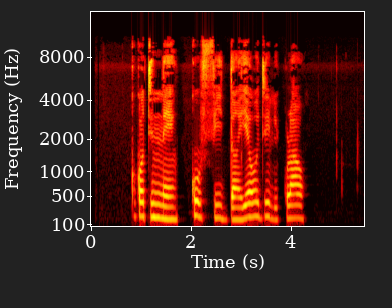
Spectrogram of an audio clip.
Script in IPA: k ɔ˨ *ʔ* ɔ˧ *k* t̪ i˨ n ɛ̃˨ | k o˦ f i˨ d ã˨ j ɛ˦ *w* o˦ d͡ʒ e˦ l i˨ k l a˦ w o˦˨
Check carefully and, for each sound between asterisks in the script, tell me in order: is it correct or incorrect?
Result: incorrect: k, incorrect: none, correct

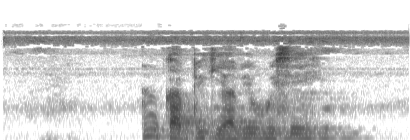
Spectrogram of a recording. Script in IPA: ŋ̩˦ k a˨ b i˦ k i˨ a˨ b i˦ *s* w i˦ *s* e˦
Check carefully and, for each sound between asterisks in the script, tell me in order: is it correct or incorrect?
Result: incorrect: none, correct

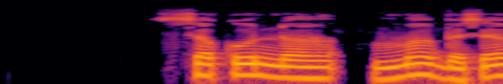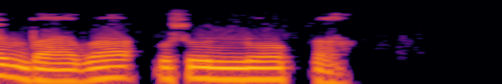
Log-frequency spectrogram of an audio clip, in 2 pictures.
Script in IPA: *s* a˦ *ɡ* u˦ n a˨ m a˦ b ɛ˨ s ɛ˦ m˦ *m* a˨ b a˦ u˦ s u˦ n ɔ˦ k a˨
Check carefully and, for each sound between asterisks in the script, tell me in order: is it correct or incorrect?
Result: correct, incorrect: k, incorrect: b

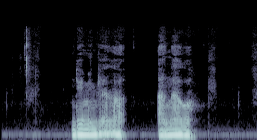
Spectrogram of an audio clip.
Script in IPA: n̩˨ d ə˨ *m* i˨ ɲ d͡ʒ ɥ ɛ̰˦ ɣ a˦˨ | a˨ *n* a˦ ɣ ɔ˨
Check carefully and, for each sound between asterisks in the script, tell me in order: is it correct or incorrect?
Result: correct, incorrect: ŋ

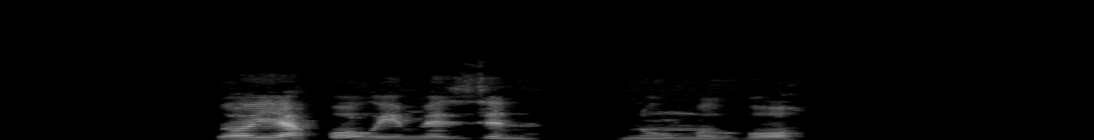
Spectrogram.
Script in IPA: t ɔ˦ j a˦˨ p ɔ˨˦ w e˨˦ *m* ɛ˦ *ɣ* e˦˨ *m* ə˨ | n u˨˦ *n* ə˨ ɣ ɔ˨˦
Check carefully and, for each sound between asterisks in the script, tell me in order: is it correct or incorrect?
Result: correct, incorrect: z, incorrect: n, incorrect: m

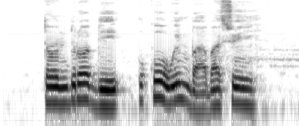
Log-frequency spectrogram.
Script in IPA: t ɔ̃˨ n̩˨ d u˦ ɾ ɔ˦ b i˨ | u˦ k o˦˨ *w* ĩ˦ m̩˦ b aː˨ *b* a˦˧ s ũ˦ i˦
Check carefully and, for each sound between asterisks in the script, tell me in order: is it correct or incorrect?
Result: correct, correct

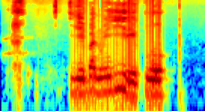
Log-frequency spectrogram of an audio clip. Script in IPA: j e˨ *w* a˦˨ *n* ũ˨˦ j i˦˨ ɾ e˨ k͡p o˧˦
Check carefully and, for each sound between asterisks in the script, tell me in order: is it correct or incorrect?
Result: incorrect: b, correct

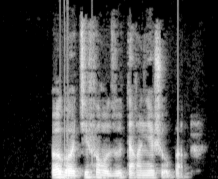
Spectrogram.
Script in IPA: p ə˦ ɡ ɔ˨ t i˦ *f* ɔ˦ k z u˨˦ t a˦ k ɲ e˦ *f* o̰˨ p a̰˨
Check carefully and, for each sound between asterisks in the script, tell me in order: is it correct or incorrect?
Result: correct, incorrect: ʃ

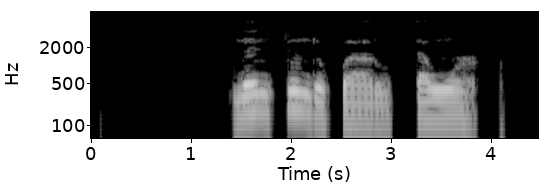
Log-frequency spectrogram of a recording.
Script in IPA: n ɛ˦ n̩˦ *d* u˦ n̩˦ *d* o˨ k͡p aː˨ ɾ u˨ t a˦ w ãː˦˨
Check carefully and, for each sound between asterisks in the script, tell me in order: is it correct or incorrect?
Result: incorrect: t, correct

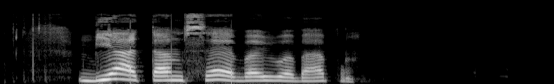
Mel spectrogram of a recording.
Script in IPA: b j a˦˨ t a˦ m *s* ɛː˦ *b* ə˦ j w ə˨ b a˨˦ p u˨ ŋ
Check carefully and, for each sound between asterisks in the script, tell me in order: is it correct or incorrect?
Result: correct, correct

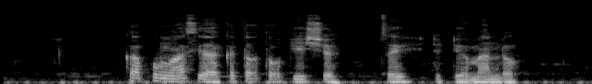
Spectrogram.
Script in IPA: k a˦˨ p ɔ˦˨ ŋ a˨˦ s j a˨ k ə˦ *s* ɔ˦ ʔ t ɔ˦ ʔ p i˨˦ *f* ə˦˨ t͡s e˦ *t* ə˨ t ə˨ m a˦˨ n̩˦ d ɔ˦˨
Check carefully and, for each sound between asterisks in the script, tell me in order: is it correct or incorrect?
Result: incorrect: t, incorrect: ʃ, correct

